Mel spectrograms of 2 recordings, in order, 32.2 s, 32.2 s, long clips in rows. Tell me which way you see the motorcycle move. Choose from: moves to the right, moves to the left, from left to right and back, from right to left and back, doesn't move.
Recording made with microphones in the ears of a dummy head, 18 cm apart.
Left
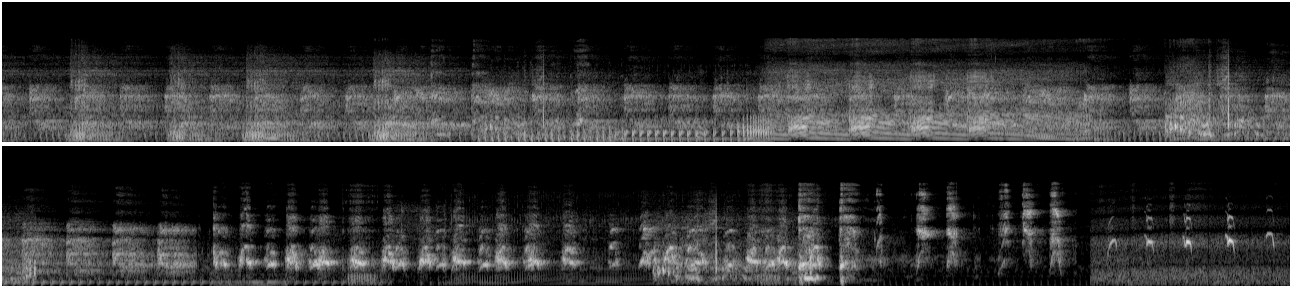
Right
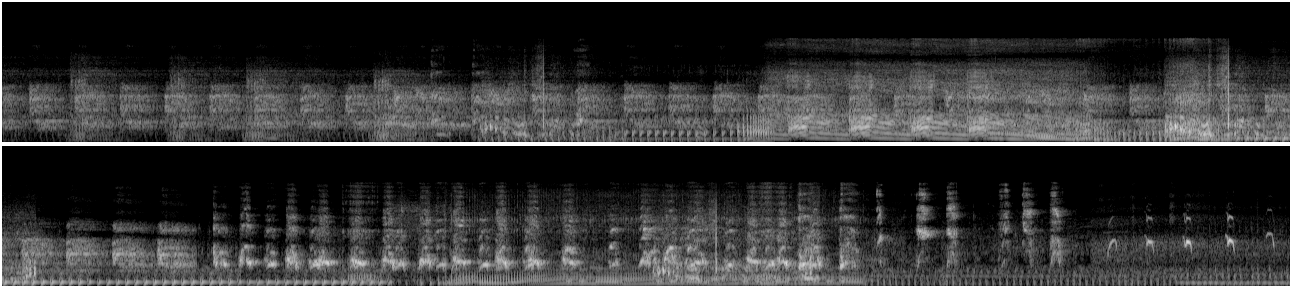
moves to the right.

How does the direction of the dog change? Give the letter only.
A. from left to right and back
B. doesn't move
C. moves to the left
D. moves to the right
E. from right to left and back
A.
